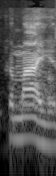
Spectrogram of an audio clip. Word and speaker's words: Kemia: Kemia, that's how you say it.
